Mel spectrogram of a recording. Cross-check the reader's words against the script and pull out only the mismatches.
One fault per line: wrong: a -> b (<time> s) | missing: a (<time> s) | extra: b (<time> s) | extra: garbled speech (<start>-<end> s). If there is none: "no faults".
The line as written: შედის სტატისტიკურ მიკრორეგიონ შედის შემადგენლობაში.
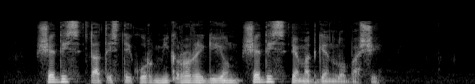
no faults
